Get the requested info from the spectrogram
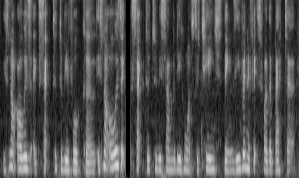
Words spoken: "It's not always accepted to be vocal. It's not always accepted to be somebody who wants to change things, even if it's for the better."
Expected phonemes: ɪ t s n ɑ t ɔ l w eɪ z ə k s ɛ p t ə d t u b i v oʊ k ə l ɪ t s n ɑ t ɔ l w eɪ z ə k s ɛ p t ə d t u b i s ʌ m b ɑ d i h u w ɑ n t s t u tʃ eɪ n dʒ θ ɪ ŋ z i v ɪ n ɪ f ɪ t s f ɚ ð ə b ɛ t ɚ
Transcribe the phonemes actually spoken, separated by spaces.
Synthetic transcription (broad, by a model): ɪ t s n ɑ t ɔ l w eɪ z ə k s ɛ p t ə d t u b i v oʊ k ə l ɪ t s n ɑ t ɔ l w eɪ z ə k s ɛ p t ə d t u b i s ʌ m b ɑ d i h u w ɑ n t s t u tʃ eɪ n dʒ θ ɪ ŋ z i v ɪ n ɪ f ɪ t s f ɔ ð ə b ɛ t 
